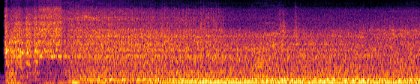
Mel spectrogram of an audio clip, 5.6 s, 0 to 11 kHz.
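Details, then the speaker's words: 2004 Ford Expedition, 260,000 miles, would not start; battery at 14.2 V and alternator at 14.3 V are fine. With the starter solenoid jumped, a short crank catches and settles into a steady low idle. A failed starter is suspected. "Yeah, I say we got a starter problem."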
